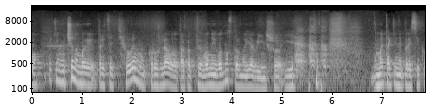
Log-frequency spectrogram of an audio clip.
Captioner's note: laughs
